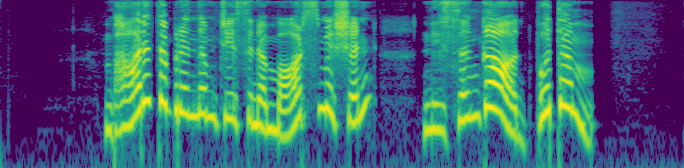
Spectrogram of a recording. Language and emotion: Telugu, surprised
